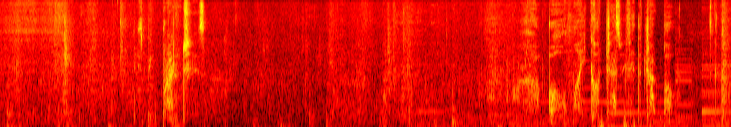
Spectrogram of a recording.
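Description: Footsteps crunching and scuffing over a rubble- and leaf-strewn floor, with a brief hushed whisper. Background music with steady held notes comes in during the second half.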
